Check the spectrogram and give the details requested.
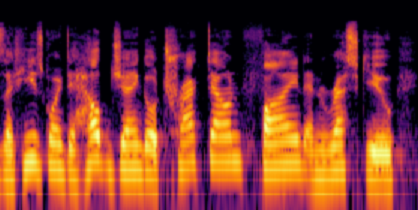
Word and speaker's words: Django: new Quentin Tarantino film, Django Unchained. The D is silent.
